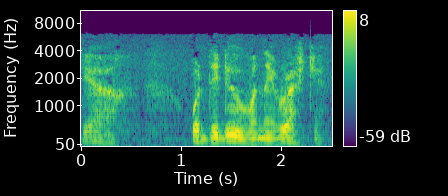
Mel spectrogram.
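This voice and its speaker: An actor playing an earnest, naive deputy sidekick with a rural American drawl, chatty and deferential, in old radio western style. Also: male voice, lowish voice, measured pace, muffled recording, lightly acted. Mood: concerned. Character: earnest, simple, folksy deputy sidekick Chester. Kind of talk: 1950s radio western acting. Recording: noisy vintage radio recording.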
